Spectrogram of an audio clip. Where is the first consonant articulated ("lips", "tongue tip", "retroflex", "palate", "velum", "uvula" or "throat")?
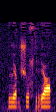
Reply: tongue tip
